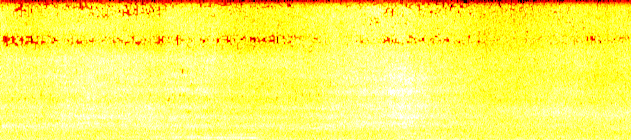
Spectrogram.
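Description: City buses' diesel engines running as they drive past close by, over steady road traffic noise. A short whine is heard about four seconds in, and a bus passing swells the noise around eight seconds in.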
